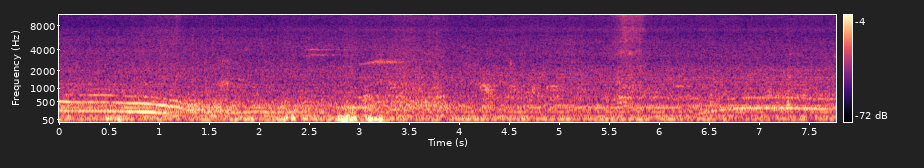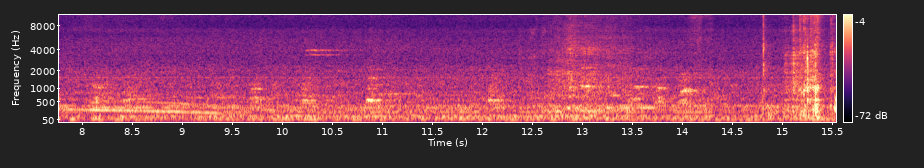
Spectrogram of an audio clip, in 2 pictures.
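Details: Two adopted pet cats, Adi and Asia, a couple fighting each other: drawn-out, arching, moaning yowls rise and fall in several long rounds, with a low steady hum underneath and a few sharp knocks near the end.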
